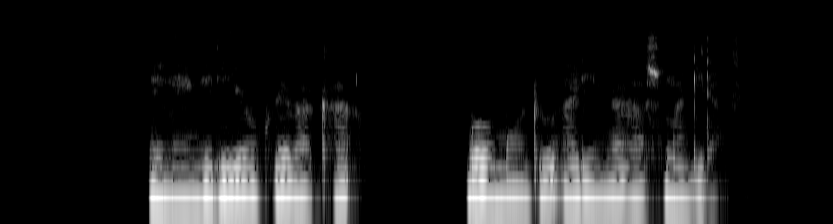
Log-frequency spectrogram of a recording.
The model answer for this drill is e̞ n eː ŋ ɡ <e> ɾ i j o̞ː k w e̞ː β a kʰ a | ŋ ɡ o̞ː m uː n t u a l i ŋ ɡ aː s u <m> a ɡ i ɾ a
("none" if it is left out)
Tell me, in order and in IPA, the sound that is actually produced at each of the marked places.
e, m

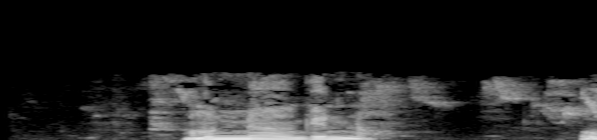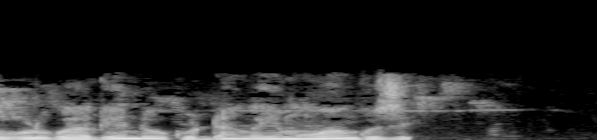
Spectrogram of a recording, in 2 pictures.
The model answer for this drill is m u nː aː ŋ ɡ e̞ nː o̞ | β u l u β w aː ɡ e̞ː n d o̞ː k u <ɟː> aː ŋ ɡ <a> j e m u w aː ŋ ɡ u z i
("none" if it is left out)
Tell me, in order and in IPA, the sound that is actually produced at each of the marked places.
dː, a

